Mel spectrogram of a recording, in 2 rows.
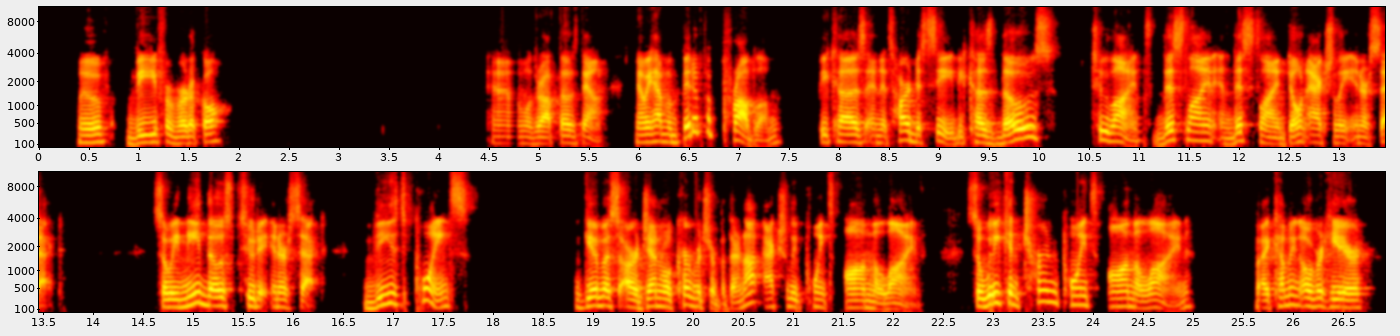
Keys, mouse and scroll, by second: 0.3-1.2 typing, 3.0 click, 4.1-4.8 typing, 5.4 click, 6.0-6.8 typing, 8.2 F15, 9.9 right click, 11.0 click, 12.1 shift+click, 16.1 right click, 16.7 middle click, 16.8 middle click, 22.6 click, 24.6 click.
